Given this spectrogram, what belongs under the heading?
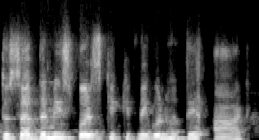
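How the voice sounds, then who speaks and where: A woman's voice: a little high, expressive, fairly quick, warm tone. A woman explaining a religious text to a small group, using everyday examples and asking her listeners questions. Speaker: religious teacher. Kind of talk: explaining a scripture lesson.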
